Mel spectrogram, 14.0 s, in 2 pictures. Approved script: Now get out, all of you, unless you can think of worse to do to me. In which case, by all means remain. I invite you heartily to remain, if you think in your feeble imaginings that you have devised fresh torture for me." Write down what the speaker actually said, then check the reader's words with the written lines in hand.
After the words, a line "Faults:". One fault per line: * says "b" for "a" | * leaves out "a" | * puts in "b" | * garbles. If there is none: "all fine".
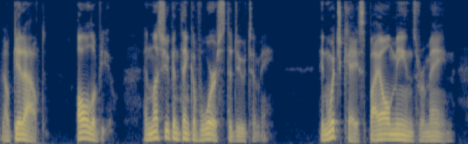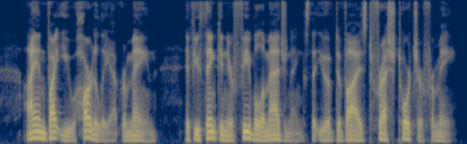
Now get out, all of you, unless you can think of worse to do to me. In which case, by all means remain. I invite you heartily at remain, if you think in your feeble imaginings that you have devised fresh torture for me."
Faults:
* says "at" for "to"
